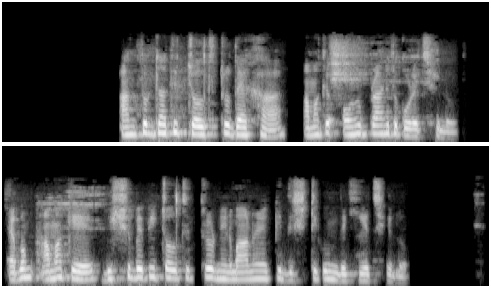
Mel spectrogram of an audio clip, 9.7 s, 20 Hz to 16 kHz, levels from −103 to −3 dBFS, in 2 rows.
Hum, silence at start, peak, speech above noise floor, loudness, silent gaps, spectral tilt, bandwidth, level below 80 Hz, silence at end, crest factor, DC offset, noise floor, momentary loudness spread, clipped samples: none; 1.2 s; -2 dBFS; over 72 dB; -18 LUFS; 2.86-3.01 s, 4.65-4.89 s, 6.80-6.85 s; -6 dB/octave; 7.6 kHz; -56 dBFS; 0.85 s; 16 dB; under 0.1%; under -90 dBFS; 9 LU; under 0.1%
